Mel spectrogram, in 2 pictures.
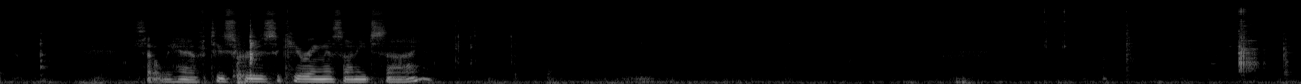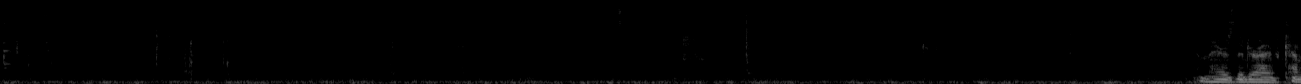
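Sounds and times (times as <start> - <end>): small parts set down: 10.4 - 13.4.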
